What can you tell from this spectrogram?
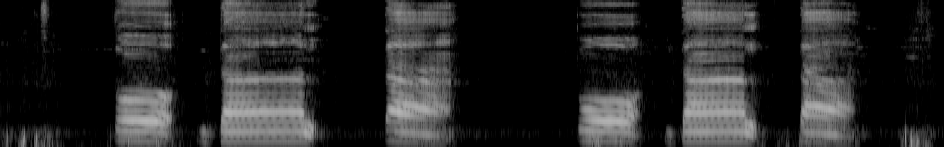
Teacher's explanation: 11 নম্বর মাখরাজ, জিহ্বার আগা সামনের উপরের 2 দাঁতের গোড়ার সঙ্গে লাগাইয়া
